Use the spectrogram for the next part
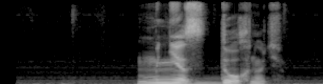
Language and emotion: Russian, angry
